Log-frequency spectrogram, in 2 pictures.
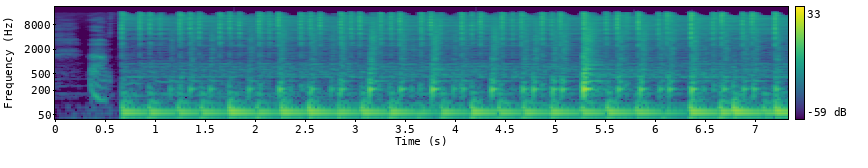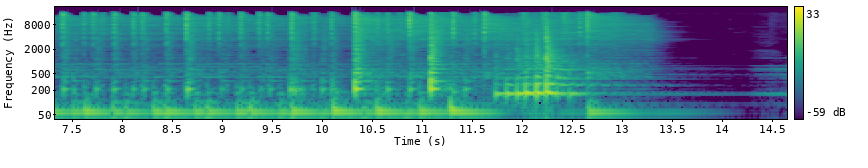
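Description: Drum kit played in a fast Brazilian samba pattern, led by a late-1960s Paiste 602 18-inch flat ride cymbal over a steady bass-drum pulse. It starts under a second in and ends with an accented hit a couple of seconds from the end that rings and fades away.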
